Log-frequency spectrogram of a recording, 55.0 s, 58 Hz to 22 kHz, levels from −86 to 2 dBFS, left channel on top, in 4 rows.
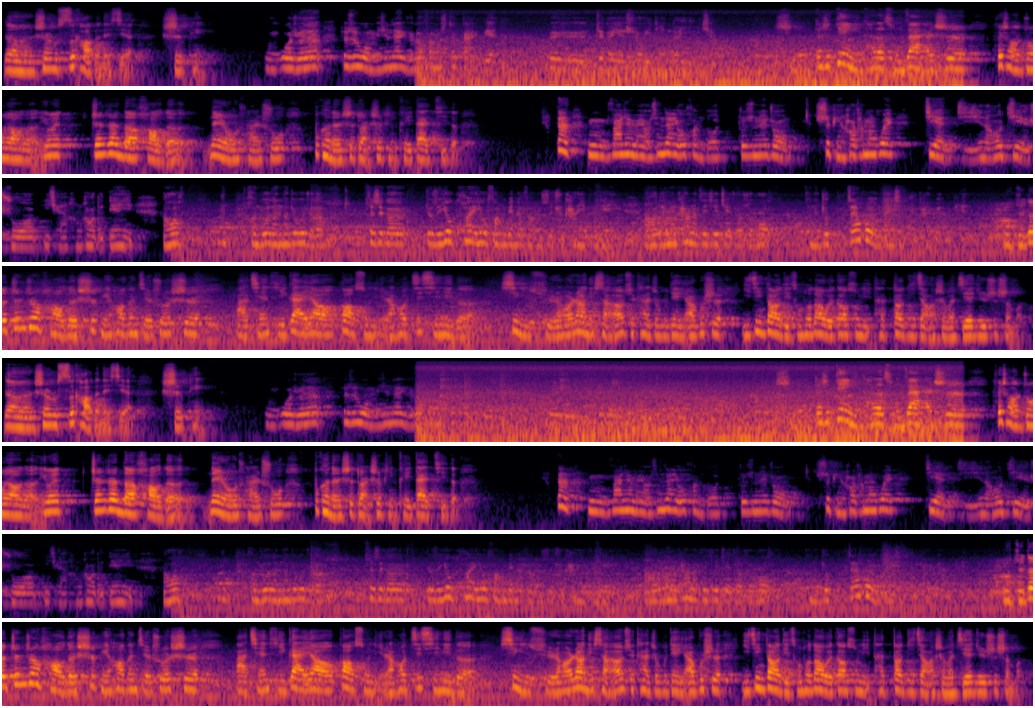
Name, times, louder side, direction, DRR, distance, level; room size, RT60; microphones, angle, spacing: voice 1, 0.0-1.7 2.1-2.7 10.3-14.6 14.9-20.0 40.8-47.5 47.9-54.8, right 2 dB, 50° right, 8 dB, 3.0 m, -29 dB
voice 2, 3.5-6.6 7.3-9.5 20.9-24.3 24.6-25.8 26.0-29.9 30.4-31.9 32.4-37.8 38.2-40.4, left 2 dB, 80° left, 8 dB, 2.4 m, -37 dB
sound 1, 5.5-12.8, right 3 dB, 85° right, 0.9 m, -34 dB
sound 2, 29.7-49.2, equal, 5° left, 3.3 m, -41 dB
28.5 x 22.0 x 6.5 m, 0.67 s
head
